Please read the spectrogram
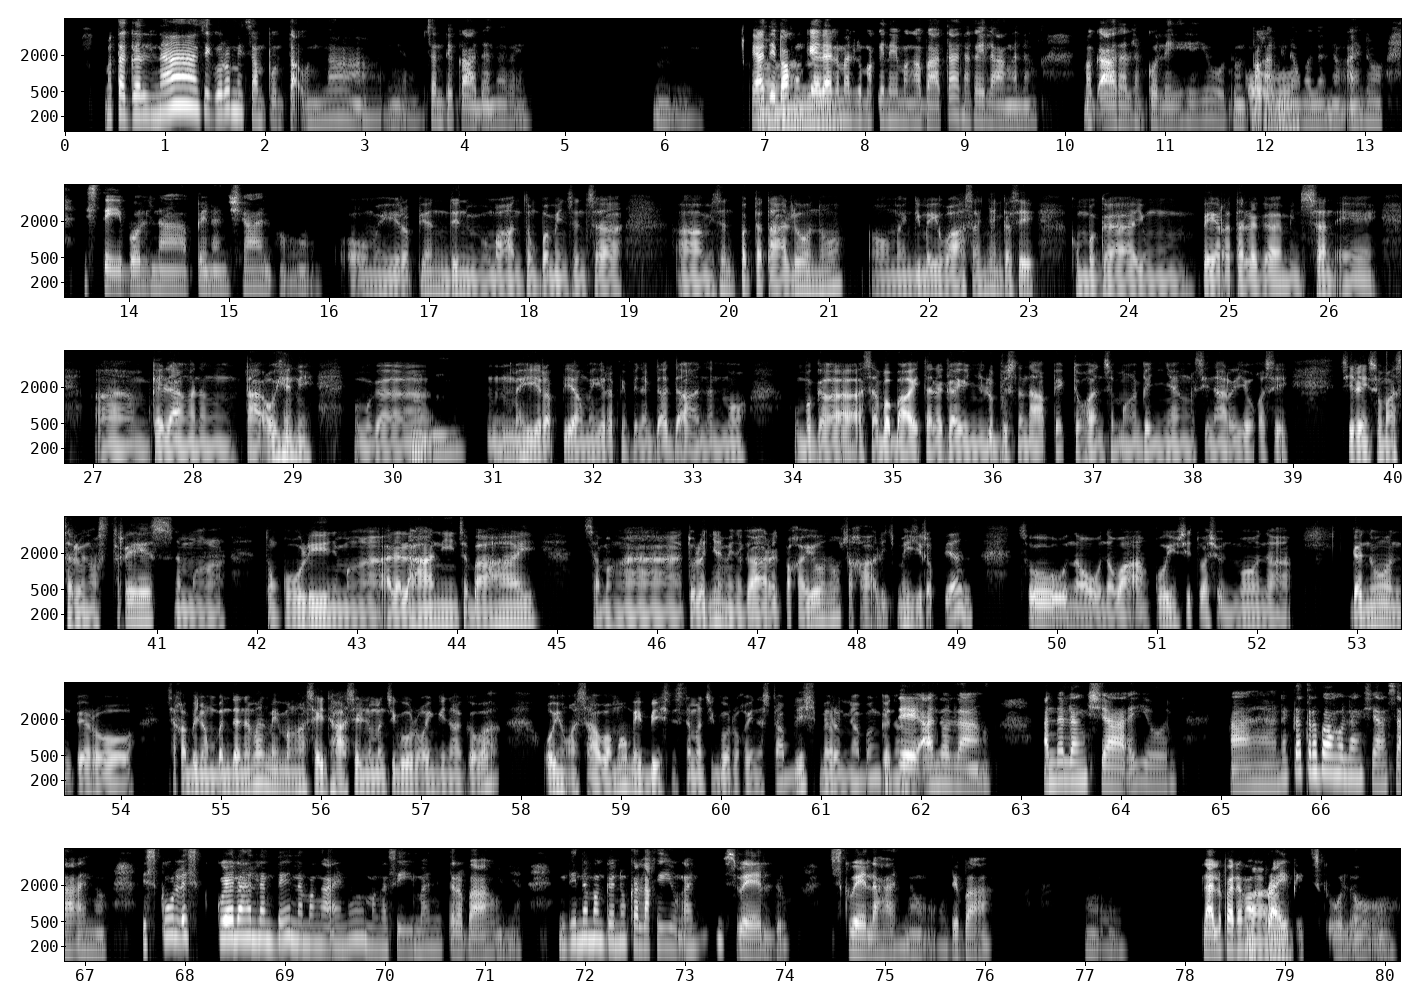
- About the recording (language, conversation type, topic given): Filipino, advice, Paano ko haharapin ang damdamin ko kapag nagbago ang aking katayuan?
- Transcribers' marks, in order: laughing while speaking: "yun"; tapping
